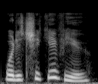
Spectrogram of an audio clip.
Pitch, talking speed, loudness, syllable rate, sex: 220 Hz, 305 wpm, -16 LUFS, 6.0 syllables/s, female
